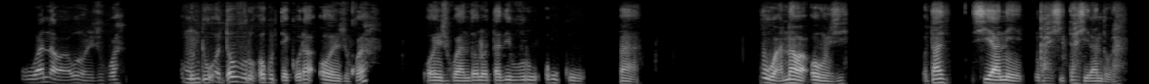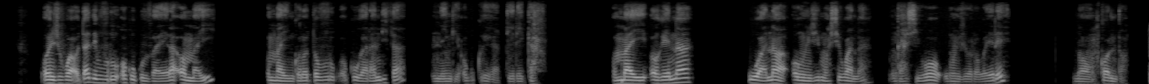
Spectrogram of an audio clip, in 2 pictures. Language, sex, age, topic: Oshiwambo, male, 25-35, agriculture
